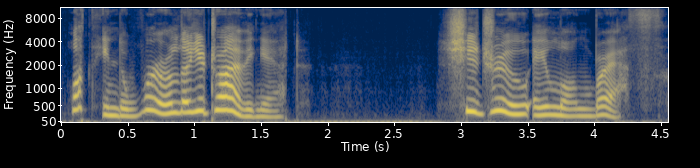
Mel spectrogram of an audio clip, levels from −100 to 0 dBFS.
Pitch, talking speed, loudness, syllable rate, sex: 260 Hz, 170 wpm, -16 LUFS, 4.8 syllables/s, female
